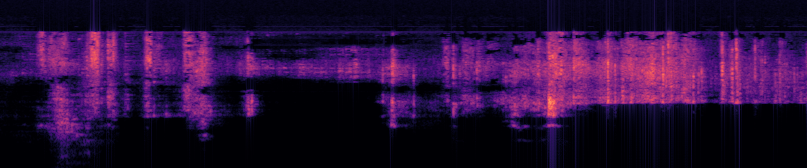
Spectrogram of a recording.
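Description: Small crabs and shrimp with wet weed rattling and scraping in a red plastic scoop and basin as the catch is sorted, in scattered clicks at first and a denser crackling run from about five seconds in.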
